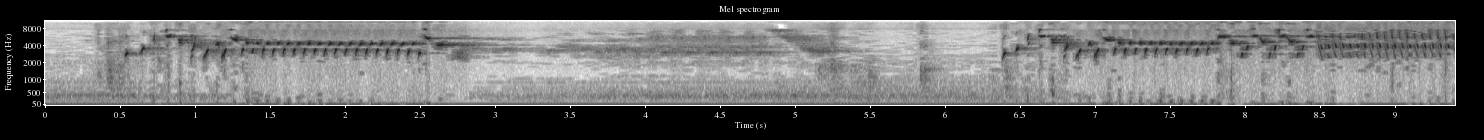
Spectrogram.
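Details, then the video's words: Clochette-style European goldfinch song: rising notes lead into a long, high, evenly repeated trill lasting about two seconds, a pause of several seconds with faint notes, then another rising trilled phrase. "تغريد كلوشات Chant Clochette"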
